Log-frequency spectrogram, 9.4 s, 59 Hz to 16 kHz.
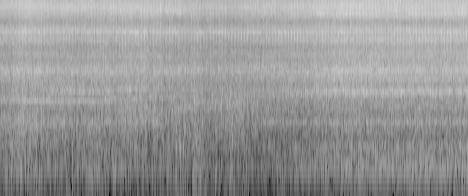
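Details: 1998 Chevy C1500 5.0L V8, 102,000 miles, idling: light quick ticking about three per second over a calm idle, seeming to come from the rotor area; source not confirmed.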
